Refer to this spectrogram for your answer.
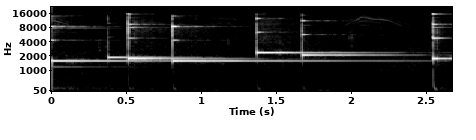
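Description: A tinkling toy glockenspiel plays a short, simple, famous film-score melody of about seven bright struck notes, each ringing on briefly before the next, clear with no voices.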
